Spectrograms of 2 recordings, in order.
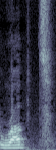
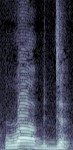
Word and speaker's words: rubbed: So for example, the word rub ends with a voiced B. Rub. Today I rub. Yesterday I rubbed. All I did was add a voiced D sound at the end. Rubbed. It's not rubbed with an unvoiced T. It's rubbed, like that.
